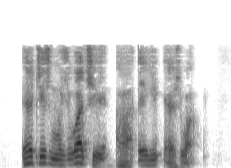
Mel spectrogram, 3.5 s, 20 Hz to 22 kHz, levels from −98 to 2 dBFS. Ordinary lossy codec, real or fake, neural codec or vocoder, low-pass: MP3, 32 kbps; fake; codec, 44.1 kHz, 2.6 kbps, DAC; 7.2 kHz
